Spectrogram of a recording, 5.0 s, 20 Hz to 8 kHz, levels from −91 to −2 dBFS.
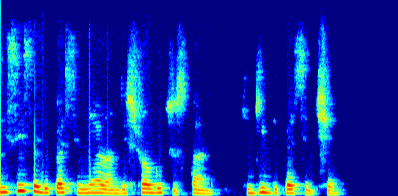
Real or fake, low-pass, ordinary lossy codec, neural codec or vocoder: real; 7.2 kHz; Opus, 32 kbps; none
